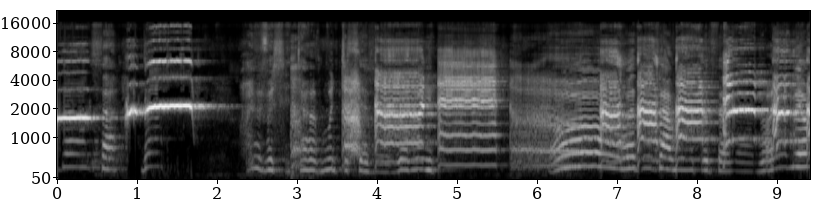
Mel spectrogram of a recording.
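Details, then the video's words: Parrot giving rich, harmonic calls: a high whistle, then rapid raspy bursts and wavering laugh-like phrases that rise and fall, repeated over several seconds in a small room. "papagaio inteligente dano risada"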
